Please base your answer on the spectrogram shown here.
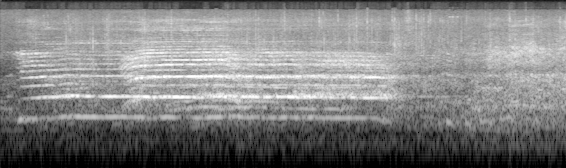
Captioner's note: members of the audience cheering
